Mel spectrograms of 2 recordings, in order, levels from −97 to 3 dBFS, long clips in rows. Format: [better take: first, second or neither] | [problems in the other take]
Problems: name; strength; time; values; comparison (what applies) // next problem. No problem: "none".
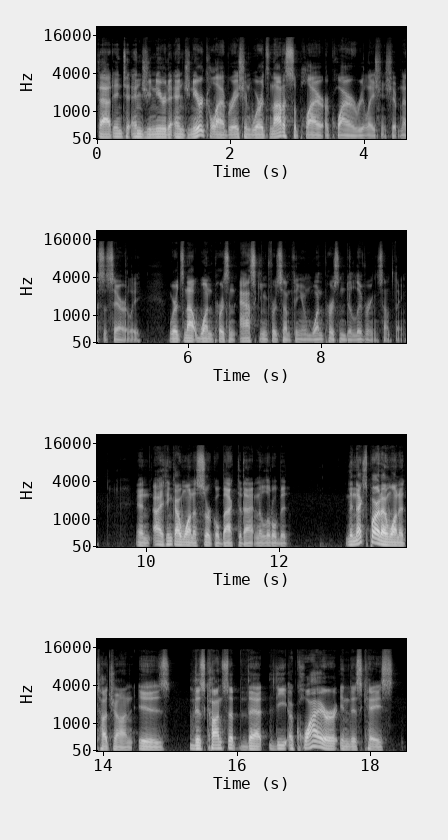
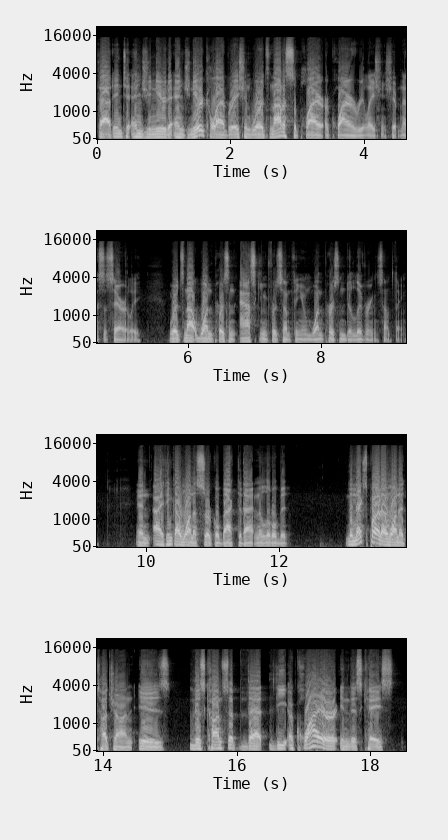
first | distortion; heavy; 9% of the sound clipped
